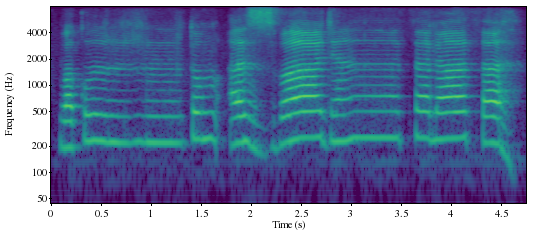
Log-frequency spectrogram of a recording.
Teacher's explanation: अज़ में सख्ती करनी है आपने, थोड़ी सी सीटी की आवाज़ लानी है, ज़्यादा नहीं। सलासा में बिल्कुल नरमी के साथ पढ़ना है, सा में सीटी की आवाज़ नहीं आनी चाहिए। कुल तुम में आप देखिए नून साकिन का कायदा इख्फा और इख्फा की और तुम में इजहार शफ़ी हो रहा है।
